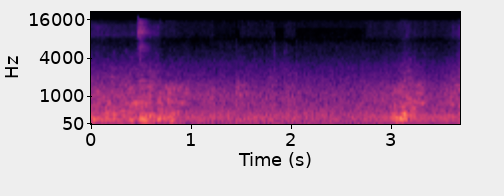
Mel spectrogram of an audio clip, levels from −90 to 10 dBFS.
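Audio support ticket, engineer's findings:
Call audio freeze, three instances: 1.22–1.45 s, 1.83–1.94 s, 2.04–2.72 s. Last speech sound stretched into a fading buzz for 220, 100 and 670 ms, never reaching silence. Speech resumes exactly where it stopped, nothing dropped, each resumption later by the hold length. Likely cause: packets delayed in transit, receiver's jitter buffer running empty. Concealment extends the final sound until arrival, inserting a gap rather than losing audio.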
